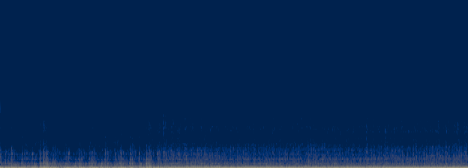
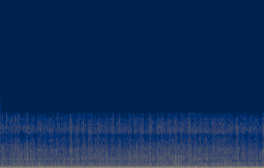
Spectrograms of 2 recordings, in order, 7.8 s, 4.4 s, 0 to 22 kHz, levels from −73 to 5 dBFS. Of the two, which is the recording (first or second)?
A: first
